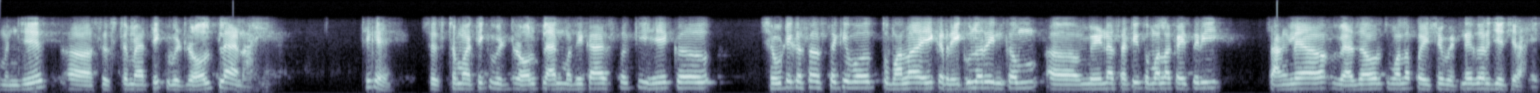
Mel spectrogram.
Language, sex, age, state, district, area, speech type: Marathi, male, 30-45, Maharashtra, Buldhana, urban, conversation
